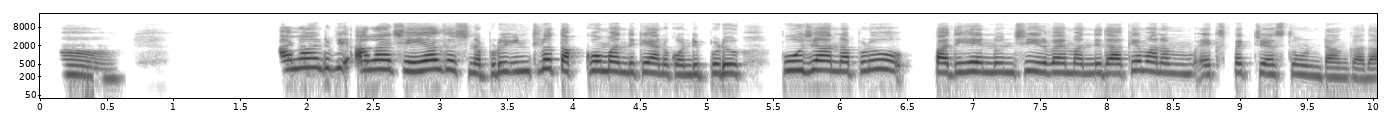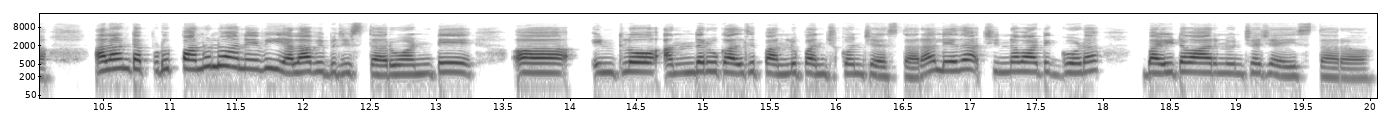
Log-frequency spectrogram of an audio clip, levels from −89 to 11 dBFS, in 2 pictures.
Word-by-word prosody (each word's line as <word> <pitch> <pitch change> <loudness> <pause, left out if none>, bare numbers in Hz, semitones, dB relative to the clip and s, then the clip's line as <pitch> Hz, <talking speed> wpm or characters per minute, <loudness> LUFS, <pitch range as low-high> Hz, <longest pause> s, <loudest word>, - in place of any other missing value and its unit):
ఆ! 210 -7 -5 1.3
అలాంటివి 380 +1 +2
అలా 345 +2 +5
చేయాల్సొచ్చినప్పుడు 300 -5 +3
ఇంట్లో 305 +4 +2
తక్కువ 295 +2 +2
మందికే 280 -1 0
అనుకోండి. 245 -1 -3
ఇప్పుడు 255 +1 0 0.4
పూజ 325 -1 +3 0.2
అన్నప్పుడు 305 +2 -1 0.5
15-20 280 0 0
మంది 260 0 -4
దాకే 260 +5 +2
మనం 275 -2 -3 0.3
ఎక్స్‌పె‌క్ట్ 265 +3 -8
చేస్తూ 245 0 -4
ఉంటాం 200 -3 -6
కదా! 180 +1 -5 0.4
అలాంటప్పుడు 350 -1 +3
పనులు 425 +6 +3
అనేవి 365 0 -4
ఎలా 280 +2 +5
విభజిస్తారు? 245 -4 -4
అంటే 255 +3 -5 0.6
ఆహ్, 270 -1 +6 0.3
ఇంట్లో 285 +2 0 0.3
అందరూ 290 +3 -2
కలిసి 270 +2 +1
పనులు 255 +1 -3
పంచుకొని 250 0 -5
చేస్తారా 205 +4 -3
లేదా 315 +3 +1
చిన్నవాటికి 290 -2 -2
గూడా 290 +4 -2 0.4
బయట 270 +3 0
వారి 270 -1 +2
నుంచే 260 +1 -9
చేయిస్తారా? 205 -4 -9
275 Hz, 115 wpm, -21 LUFS, 250-300 Hz, 1.3 s, ఆహ్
